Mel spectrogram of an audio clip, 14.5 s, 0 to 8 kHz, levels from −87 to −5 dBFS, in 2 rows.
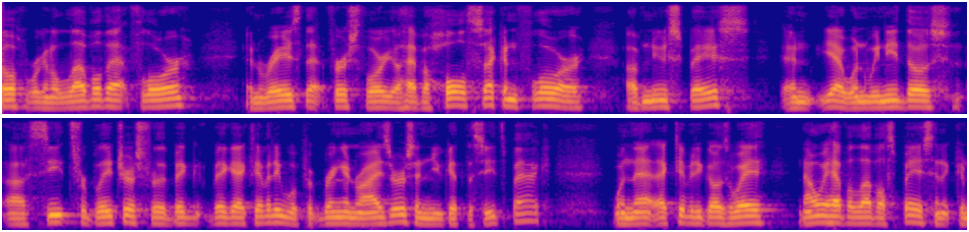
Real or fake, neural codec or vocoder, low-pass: real; none; 7.2 kHz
